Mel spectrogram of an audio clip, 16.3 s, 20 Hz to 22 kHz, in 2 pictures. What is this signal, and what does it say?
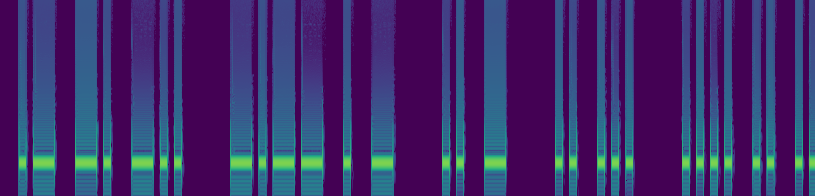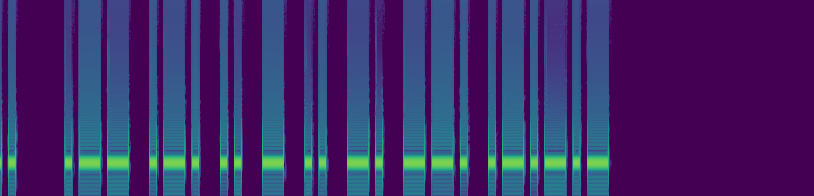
Morse code, heard as a keyed tone, about 17 wpm, 700 Hz. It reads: AND YET IT IS HIS WRITING.
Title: Sentences from Top 800 Words 17wpm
